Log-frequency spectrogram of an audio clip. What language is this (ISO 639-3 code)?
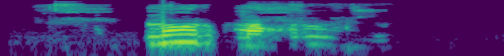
pus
